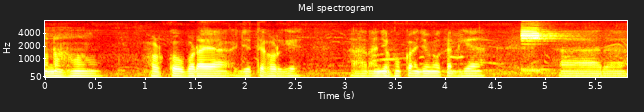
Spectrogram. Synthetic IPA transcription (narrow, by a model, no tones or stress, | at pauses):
ɔnaɦɔ̃ | hɔɽkɔbaɽajad͡ʒɛt̪ɛɦɔɽɡɛ | aɾãɲd͡ʒɔɦɔ̃kɔãɲd͡ʒɔmakat̪̚ɡɛja | aɾ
